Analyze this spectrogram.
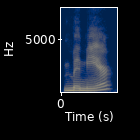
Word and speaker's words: Menyr: it's at Sailing Menir. Menir is the name of the boat. It's spelled Okay.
